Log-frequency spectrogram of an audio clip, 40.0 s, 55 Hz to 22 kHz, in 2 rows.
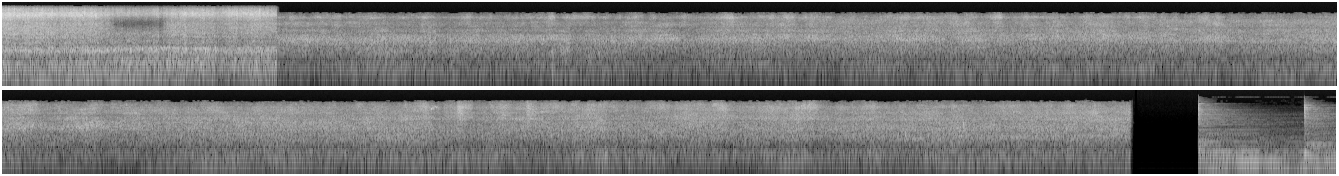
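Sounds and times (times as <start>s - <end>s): dump truck diesel engine under load: 0.0s - 4.2s.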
